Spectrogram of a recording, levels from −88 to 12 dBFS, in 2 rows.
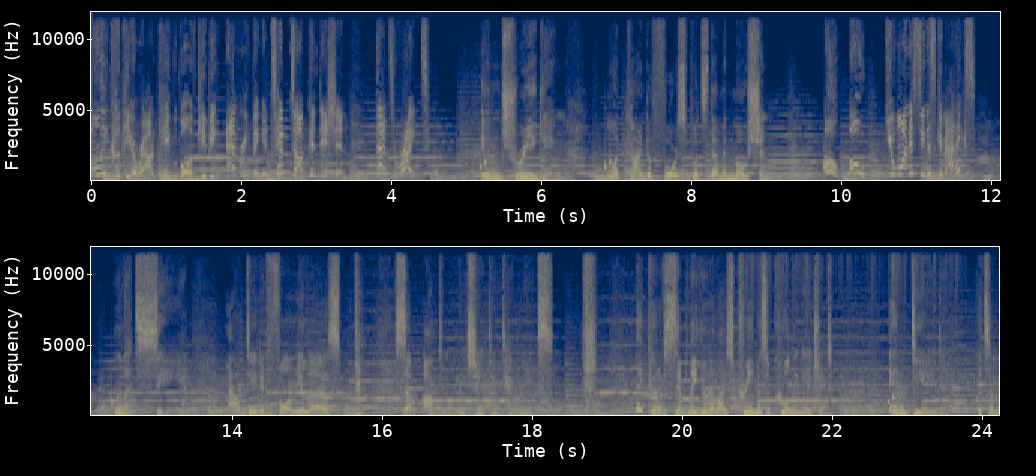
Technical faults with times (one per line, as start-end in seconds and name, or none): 20.80-23.80 resampler restarted on every block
